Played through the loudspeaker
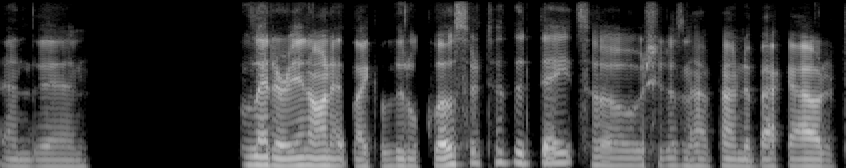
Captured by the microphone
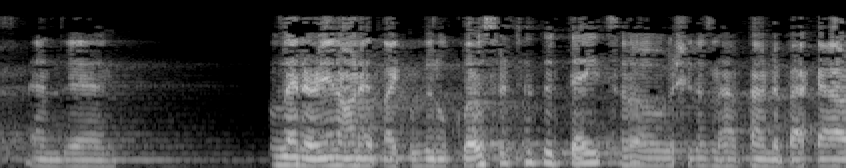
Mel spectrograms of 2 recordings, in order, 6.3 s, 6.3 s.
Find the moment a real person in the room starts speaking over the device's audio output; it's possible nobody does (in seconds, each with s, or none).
none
